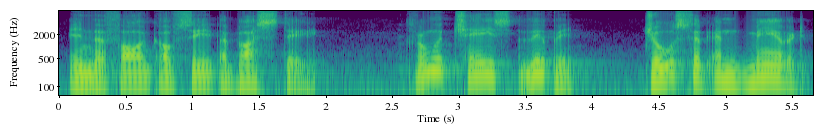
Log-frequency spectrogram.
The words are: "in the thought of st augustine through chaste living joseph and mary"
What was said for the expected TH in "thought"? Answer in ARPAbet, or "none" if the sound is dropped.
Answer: F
